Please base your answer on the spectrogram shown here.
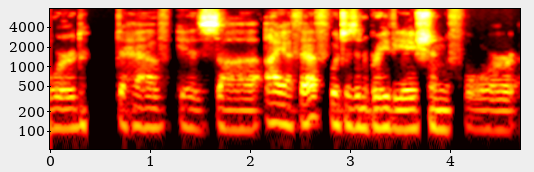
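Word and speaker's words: iff: to have is uh if which is an abbreviation for uh if and only if is just pronounced if um this is not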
